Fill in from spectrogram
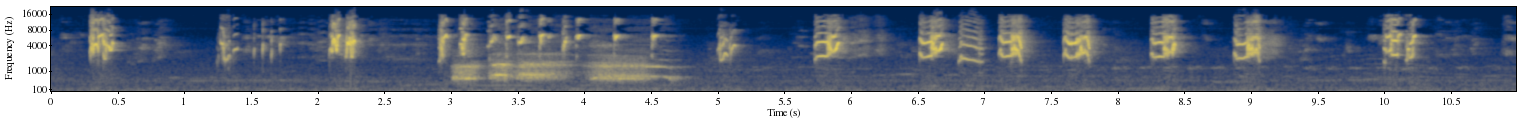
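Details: Lovebirds chirping: sharp, high, buzzy chirps repeated in quick bursts, some with rapid up-down warbles, plus a brief lower chattering murmur in the middle.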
